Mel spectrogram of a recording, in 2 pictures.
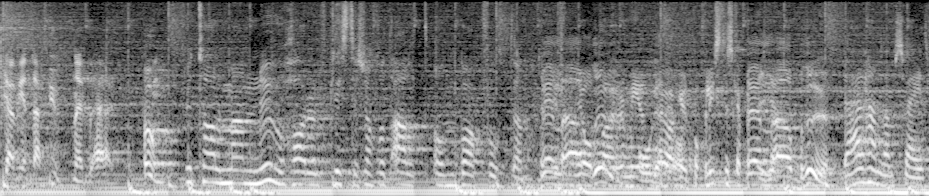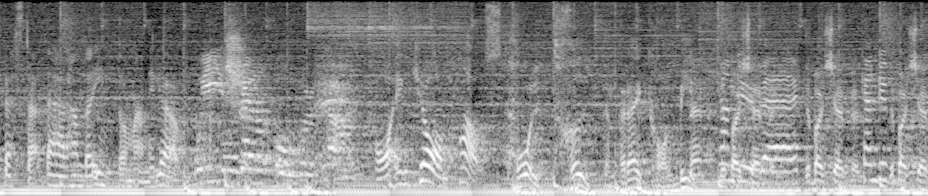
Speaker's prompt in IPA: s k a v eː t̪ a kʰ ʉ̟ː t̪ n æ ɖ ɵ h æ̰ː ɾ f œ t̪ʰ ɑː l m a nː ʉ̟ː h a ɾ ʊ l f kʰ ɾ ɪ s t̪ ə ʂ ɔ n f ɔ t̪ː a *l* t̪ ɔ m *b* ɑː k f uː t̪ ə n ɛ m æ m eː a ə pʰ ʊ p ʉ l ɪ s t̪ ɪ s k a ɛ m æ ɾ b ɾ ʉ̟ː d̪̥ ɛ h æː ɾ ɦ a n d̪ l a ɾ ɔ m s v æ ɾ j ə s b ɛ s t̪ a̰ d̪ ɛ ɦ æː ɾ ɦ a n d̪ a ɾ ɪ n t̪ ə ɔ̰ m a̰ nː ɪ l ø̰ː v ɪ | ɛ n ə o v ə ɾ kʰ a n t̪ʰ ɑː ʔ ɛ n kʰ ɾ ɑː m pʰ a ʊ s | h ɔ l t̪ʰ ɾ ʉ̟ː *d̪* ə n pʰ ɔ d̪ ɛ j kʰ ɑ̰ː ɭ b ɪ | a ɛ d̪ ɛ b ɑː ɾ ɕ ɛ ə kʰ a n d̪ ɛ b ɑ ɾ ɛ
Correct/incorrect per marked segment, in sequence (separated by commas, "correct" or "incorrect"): correct, correct, incorrect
